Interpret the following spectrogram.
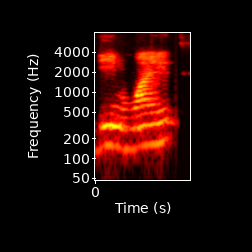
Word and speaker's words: Dean Whyte: I spell white because most people try to spell it whi and they will not find me. But my name is Dean White, blind visioner, which is V I S I O N A I R E.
